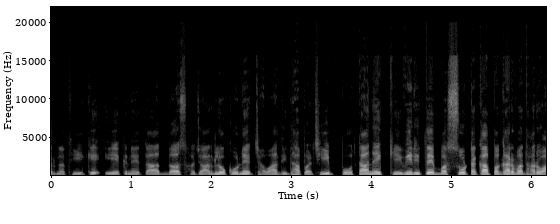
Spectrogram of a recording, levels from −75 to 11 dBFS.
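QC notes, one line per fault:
1.98 s, microphone volume stepped up: partway through the speech, just before "લોકોને જવા", the whole signal jumps louder by about 7 dB in a single step. The voice and the background noise rise together, because the device's input gain was raised at the source rather than the talker moving closer. On the waveform the envelope widens abruptly at that point and stays wider. On the spectrogram every band, including the noise floor between phrases, brightens at once.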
